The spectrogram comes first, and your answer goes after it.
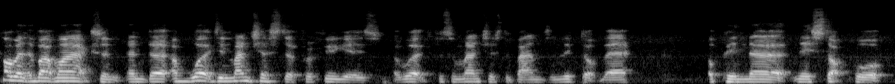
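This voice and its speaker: A man's voice: mid-range voice, steady tone, moderate pace, lo-fi sound. A man from England chatting casually as a show co-host, his Midlands accent mixed with northern and southern traces. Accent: English Midlands with northern and southern traces. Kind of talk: casual chat.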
